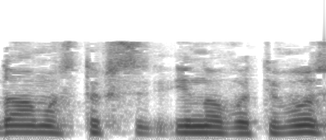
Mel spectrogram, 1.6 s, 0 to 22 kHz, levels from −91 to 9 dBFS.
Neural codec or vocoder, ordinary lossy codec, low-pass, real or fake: none; MP3, 32 kbps; 7.2 kHz; real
